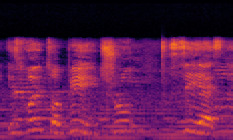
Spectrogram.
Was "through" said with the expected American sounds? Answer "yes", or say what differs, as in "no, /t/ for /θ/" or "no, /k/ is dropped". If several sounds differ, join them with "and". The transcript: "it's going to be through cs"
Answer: no, /t/ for /θ/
